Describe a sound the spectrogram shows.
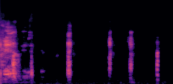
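A middle-aged man laughs in short bursts over an online call.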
